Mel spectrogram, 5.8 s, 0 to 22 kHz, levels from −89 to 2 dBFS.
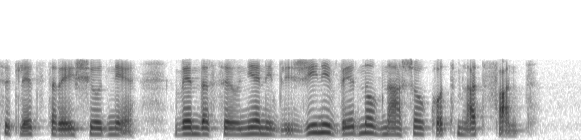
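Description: Nothing stood out on listening to this speech, which comes through as ordinary telephone audio carried over G.711 telephone coding.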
